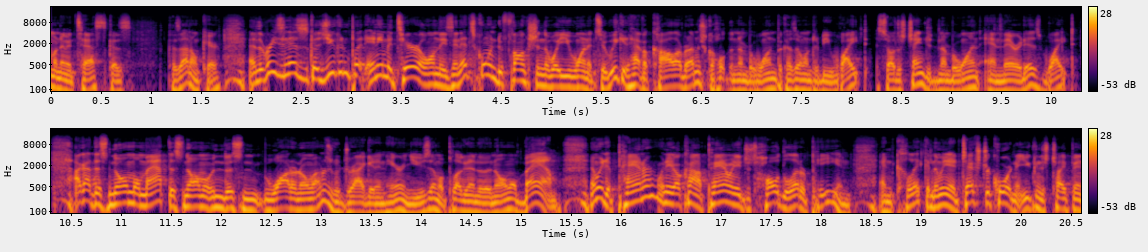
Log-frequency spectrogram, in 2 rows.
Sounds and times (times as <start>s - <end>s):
Speech: 0.0s - 20.6s.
